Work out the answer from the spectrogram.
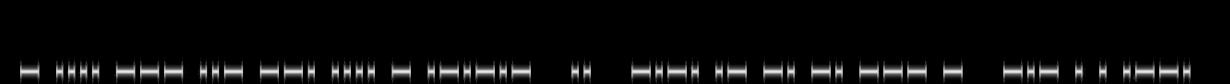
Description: Morse code, heard as a keyed tone, about 20 wpm, 600 Hz. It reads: THOUGHT. I CANNOT KEEP
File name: the old man and the sea part 2 20wpm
